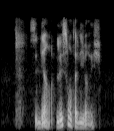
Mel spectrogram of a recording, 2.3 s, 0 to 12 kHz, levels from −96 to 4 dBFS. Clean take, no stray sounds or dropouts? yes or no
yes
